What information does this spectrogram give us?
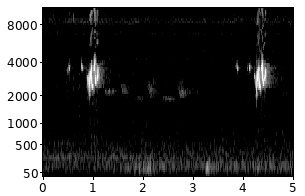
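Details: Sumatran forest trapping lure: black-capped bulbul voice giving two short, warbled, slightly rising chirps about three seconds apart, each introduced by small high notes, with faint low background sounds between.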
